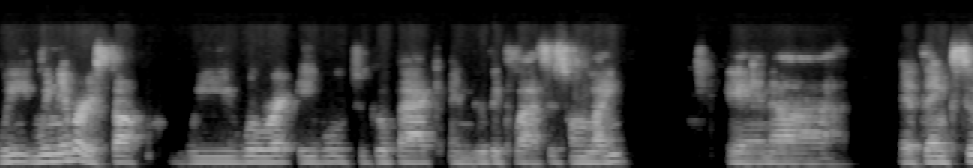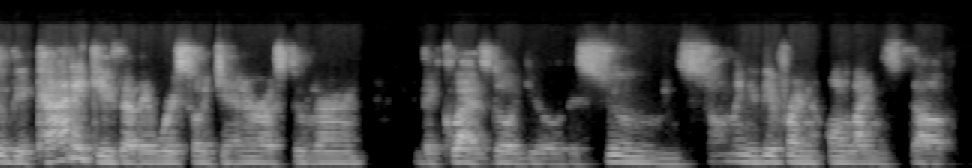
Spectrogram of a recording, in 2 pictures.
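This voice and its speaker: A man's voice: medium pitch, fairly even intonation, moderate pace. A man with a strong Mexican accent, a Spanish speaker, earnestly addressing parents at an orientation over a video call, repeating himself often. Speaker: parish religious education coordinator. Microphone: video call microphone. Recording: dull lo-fi video call audio.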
